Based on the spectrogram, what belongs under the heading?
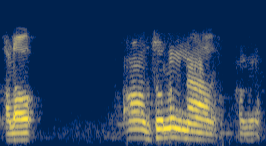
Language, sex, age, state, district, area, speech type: Tamil, male, 45-60, Tamil Nadu, Tiruppur, urban, conversation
